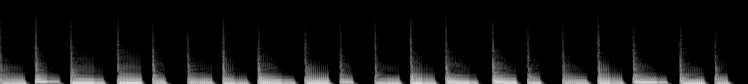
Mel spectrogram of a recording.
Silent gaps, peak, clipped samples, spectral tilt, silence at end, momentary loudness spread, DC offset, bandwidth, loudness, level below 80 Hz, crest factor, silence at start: 1.13-1.17 s, 1.76-1.87 s, 3.63-3.74 s, 4.87-4.92 s, 5.51-5.62 s; -4 dBFS; under 0.1%; -11.5 dB/octave; 0.15 s; 8 LU; under 0.1%; 2.2 kHz; -20 LUFS; -18 dBFS; 12 dB; 0 s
